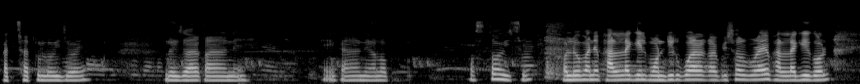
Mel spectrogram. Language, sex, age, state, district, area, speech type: Assamese, female, 45-60, Assam, Udalguri, rural, spontaneous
